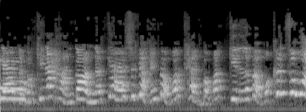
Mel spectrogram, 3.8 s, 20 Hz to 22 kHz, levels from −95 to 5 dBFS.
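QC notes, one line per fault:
No faults found.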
